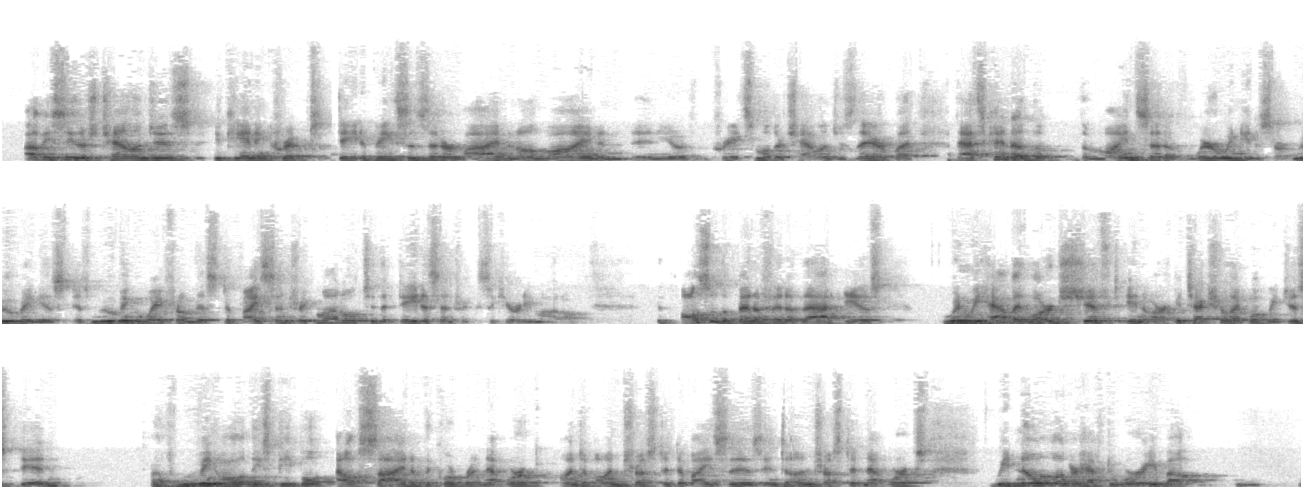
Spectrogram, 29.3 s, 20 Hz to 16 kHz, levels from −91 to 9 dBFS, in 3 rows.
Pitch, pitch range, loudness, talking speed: 165 Hz, 155-175 Hz, -24 LUFS, 190 wpm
